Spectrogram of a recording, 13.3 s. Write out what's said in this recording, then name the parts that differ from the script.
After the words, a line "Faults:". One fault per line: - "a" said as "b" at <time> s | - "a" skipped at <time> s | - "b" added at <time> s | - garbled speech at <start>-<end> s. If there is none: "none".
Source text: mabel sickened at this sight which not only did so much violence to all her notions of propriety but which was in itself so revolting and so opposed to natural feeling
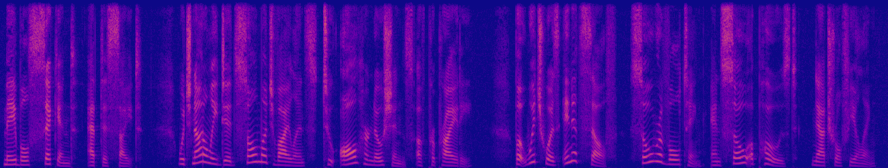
mabel sickened at this sight which not only did so much violence to all her notions of propriety but which was in itself so revolting and so opposed natural feeling
Faults:
- "to" skipped at 12.0 s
